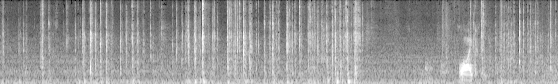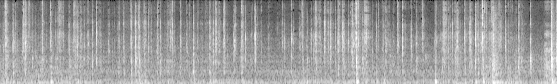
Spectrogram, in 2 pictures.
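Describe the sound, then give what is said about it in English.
Typing on a computer keyboard during a lecture, with quick, irregular clicks and taps that run steadily and fairly faintly throughout and pause briefly near the middle. “This is basically simplest example I can type during the lecture.”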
